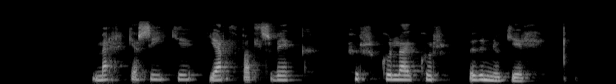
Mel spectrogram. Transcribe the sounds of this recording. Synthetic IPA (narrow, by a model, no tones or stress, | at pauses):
mɛr̥casiːcɪjaɾðfa̰t̪l̥svɪːk | pʰʏr̥kʏlaːjkʏɾ̥ | œðnʏcɪːl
